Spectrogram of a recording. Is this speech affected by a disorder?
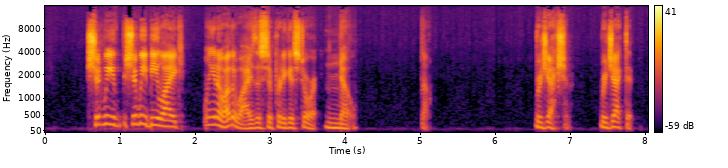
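No.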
